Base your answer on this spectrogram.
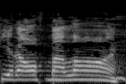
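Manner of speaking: put-on very slow Southern US accent. Acting out a North Carolina lawn owner shouting off visitors, in a Southern US accent. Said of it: "It's my southern accent".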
